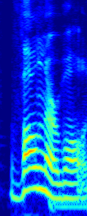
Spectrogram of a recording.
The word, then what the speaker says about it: vulnerable: We begin with a V sound. To make the V sound, you bring the bottom lip to the top teeth.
